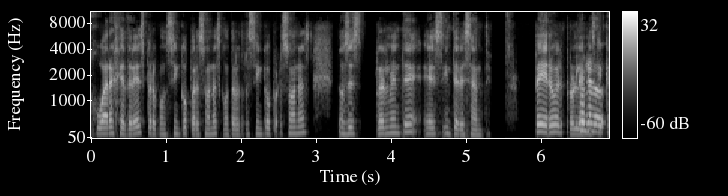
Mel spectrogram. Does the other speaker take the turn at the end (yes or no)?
no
